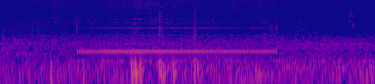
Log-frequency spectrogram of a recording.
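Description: A phone call to a pastor ringing on the line: one steady electronic ring tone lasting about two seconds, fairly quiet, over low muffled thumps and background hum, with no one speaking.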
